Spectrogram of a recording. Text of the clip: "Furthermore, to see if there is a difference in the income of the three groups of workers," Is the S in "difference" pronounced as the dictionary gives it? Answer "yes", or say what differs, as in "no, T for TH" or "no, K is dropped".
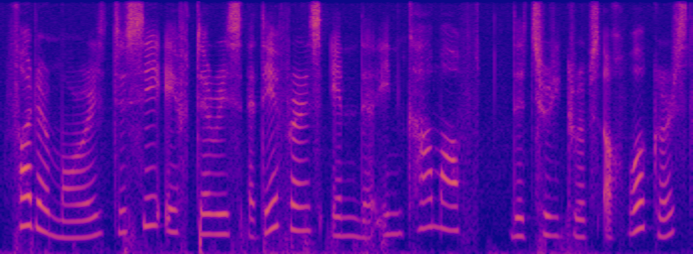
yes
